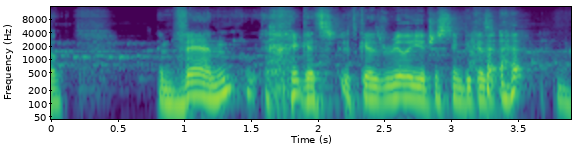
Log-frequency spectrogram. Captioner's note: chuckles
